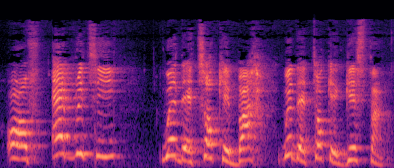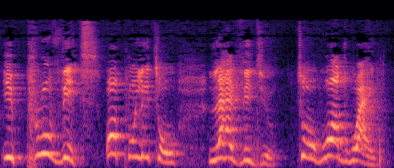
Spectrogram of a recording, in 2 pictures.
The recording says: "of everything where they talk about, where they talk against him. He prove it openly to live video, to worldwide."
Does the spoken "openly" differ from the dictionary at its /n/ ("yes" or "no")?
no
